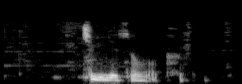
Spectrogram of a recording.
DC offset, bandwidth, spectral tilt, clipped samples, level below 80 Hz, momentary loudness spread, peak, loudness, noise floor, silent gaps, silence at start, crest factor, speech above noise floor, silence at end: under 0.1%; 7.8 kHz; -5 dB/octave; under 0.1%; -58 dBFS; 25 LU; 0 dBFS; -15 LUFS; -54 dBFS; none; 0.85 s; 18 dB; 37 dB; 0.6 s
